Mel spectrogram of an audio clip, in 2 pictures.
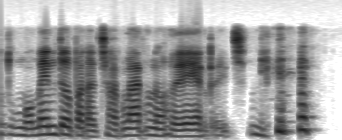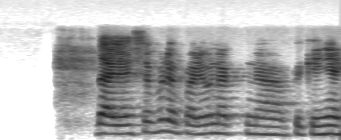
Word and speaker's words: Ehrlich: Pero si querés, estás en todo tu momento para charlarnos de Elrich. Dale, yo preparé una pequeña historia de Elrich. Creo que se pronuncia Ehrlich porque es alemán, Es alemán.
